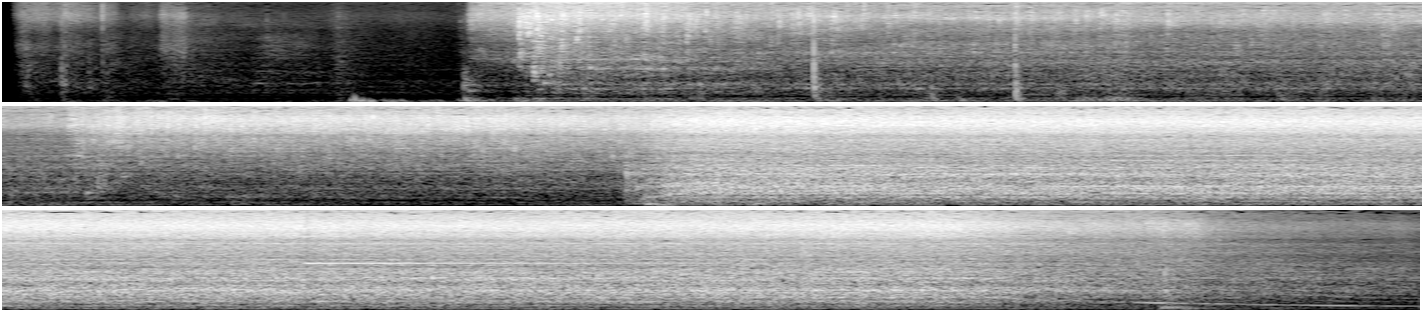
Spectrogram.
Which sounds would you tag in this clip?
running water, vacuum cleaner, phone ringing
